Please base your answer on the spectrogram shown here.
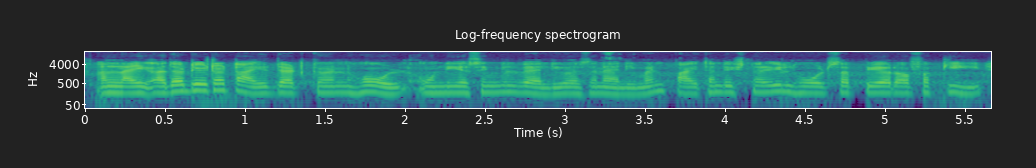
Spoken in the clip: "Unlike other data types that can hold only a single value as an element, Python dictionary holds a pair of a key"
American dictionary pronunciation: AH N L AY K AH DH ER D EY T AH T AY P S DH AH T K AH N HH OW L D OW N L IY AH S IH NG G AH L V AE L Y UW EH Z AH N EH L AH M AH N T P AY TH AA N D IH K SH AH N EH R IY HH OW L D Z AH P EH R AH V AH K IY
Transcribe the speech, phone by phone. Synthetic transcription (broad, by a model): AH N L AY K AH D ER D EY T AH T AY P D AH T K AH N HH OW L D OW N L IY AH S IH NG G AH L V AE L Y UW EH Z AH N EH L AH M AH N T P AY T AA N D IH SH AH N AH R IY HH OW L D S AH P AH R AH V AH K IY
